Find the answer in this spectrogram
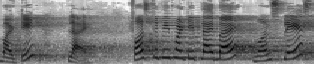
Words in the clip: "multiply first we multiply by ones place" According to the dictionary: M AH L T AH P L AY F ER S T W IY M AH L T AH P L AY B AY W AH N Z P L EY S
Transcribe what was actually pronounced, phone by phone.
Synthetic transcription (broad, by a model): M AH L T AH P L AY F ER S T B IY M AH L T AH P L AY B AY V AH N S P L EY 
